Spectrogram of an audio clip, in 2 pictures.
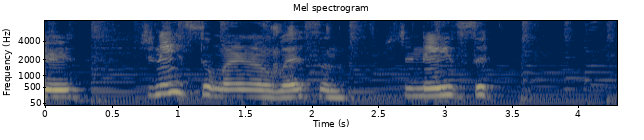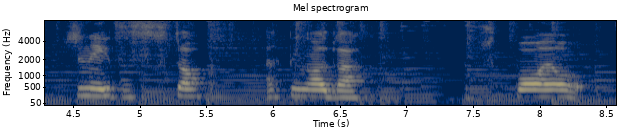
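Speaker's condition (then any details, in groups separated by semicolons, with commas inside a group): Cerebral palsy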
